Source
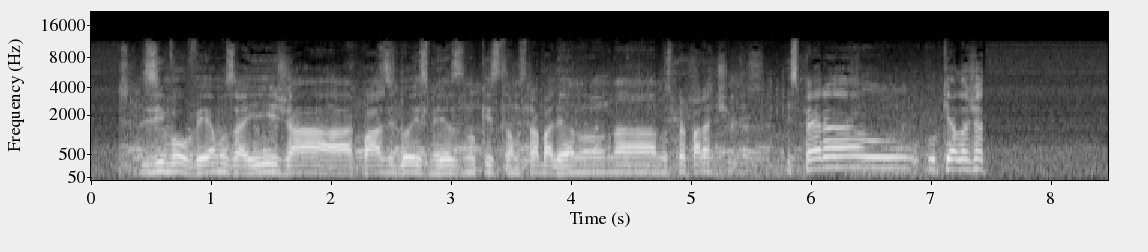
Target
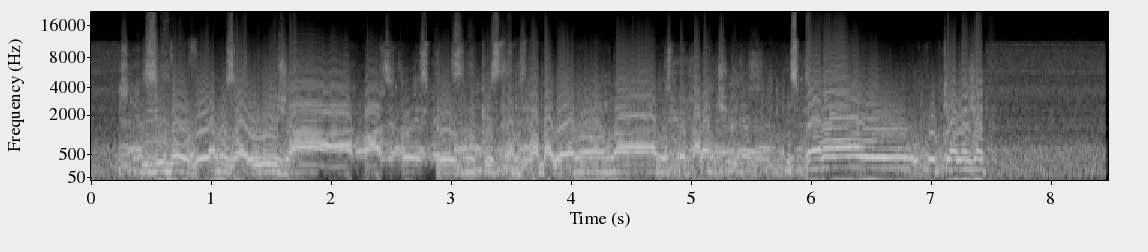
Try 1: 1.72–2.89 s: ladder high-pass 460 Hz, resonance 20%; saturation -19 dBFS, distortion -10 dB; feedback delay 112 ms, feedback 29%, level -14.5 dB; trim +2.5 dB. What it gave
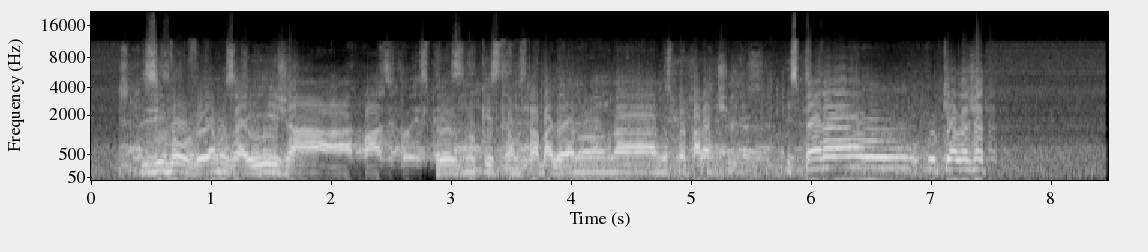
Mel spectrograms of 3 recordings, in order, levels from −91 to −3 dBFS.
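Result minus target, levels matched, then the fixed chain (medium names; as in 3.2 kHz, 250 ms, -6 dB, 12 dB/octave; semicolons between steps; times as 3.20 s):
saturation: distortion -7 dB
1.72–2.89 s: ladder high-pass 460 Hz, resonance 20%; saturation -30.5 dBFS, distortion -3 dB; feedback delay 112 ms, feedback 29%, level -14.5 dB; trim +2.5 dB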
